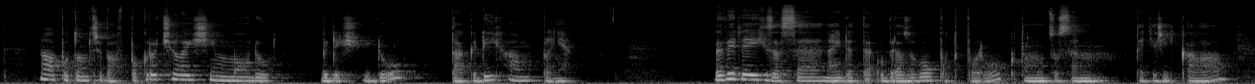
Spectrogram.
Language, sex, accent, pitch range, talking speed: Czech, female, native, 150-170 Hz, 115 wpm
